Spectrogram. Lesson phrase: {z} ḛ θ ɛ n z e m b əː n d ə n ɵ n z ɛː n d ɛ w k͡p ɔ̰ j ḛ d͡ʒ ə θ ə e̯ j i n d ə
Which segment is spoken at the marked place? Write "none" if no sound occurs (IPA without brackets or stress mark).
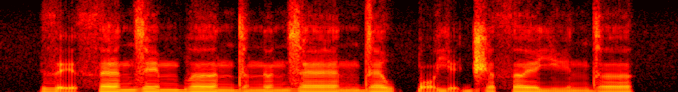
ð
